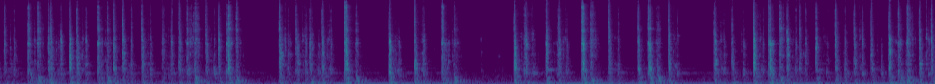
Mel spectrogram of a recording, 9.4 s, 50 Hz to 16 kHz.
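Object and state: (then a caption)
Plastic home computer keyboard being typed on. Fingertips type on the dark plastic keys of a beige plastic Commodore VC 20 home computer keyboard. Rapid runs of bright, dry, clacky keystrokes with very little ring come in bursts separated by brief pauses.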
